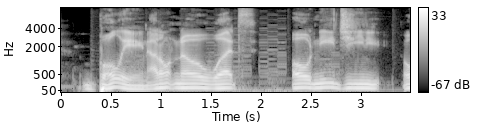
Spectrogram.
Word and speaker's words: onigiri: I don't know what Onigiri. Onigiri, is that how you say it? Am I getting close? Onigiri. How is that an insult somewhere? The hard G, maybe? Weird. Giri. Okay, Giri. Hard G.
